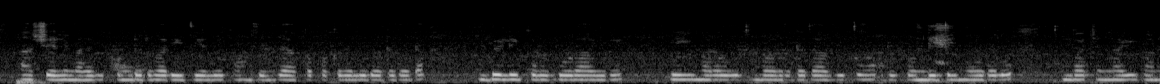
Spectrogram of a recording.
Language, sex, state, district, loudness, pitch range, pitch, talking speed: Kannada, female, Karnataka, Mysore, -26 LUFS, 210-215 Hz, 210 Hz, 65 wpm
